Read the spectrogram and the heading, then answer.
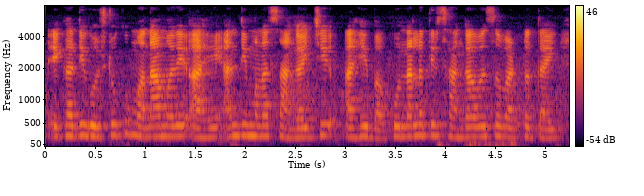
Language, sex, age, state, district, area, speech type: Marathi, female, 18-30, Maharashtra, Thane, urban, spontaneous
